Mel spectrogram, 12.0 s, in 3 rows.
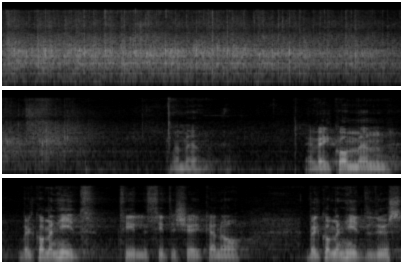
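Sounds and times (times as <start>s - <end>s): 
warm applause from audience: 0.0s - 5.0s
speech: 5.7s - 6.2s, 7.0s - 11.9s.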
